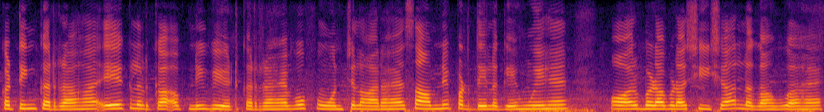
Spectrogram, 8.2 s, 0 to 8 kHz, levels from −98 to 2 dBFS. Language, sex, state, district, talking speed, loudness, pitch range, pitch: Hindi, female, Punjab, Pathankot, 195 wpm, -15 LUFS, 230-260 Hz, 245 Hz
